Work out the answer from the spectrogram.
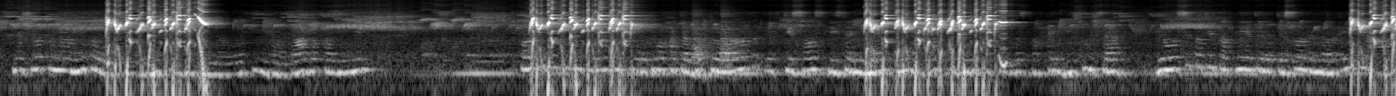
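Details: European goldfinch singing in four loud bursts of rapid, twittering, buzzy high notes, with softer tinkling phrases between them and a man's voice talking steadily underneath throughout.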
